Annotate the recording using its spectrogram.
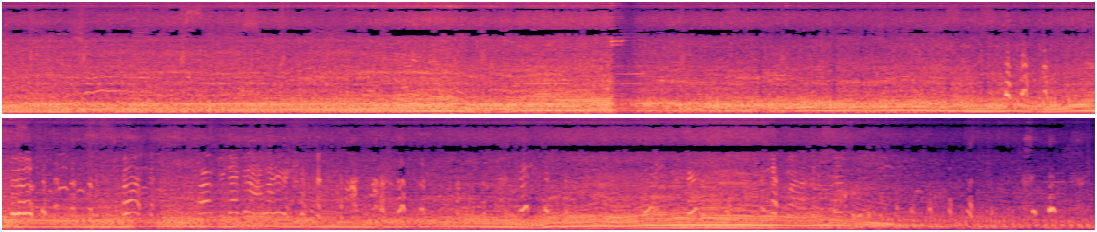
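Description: Motorcycle engines running at low speed on a rough dirt track, with people's voices over them in the second half.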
